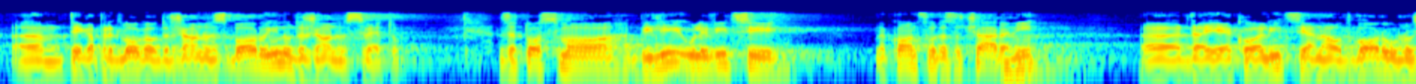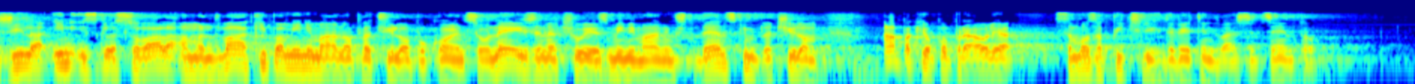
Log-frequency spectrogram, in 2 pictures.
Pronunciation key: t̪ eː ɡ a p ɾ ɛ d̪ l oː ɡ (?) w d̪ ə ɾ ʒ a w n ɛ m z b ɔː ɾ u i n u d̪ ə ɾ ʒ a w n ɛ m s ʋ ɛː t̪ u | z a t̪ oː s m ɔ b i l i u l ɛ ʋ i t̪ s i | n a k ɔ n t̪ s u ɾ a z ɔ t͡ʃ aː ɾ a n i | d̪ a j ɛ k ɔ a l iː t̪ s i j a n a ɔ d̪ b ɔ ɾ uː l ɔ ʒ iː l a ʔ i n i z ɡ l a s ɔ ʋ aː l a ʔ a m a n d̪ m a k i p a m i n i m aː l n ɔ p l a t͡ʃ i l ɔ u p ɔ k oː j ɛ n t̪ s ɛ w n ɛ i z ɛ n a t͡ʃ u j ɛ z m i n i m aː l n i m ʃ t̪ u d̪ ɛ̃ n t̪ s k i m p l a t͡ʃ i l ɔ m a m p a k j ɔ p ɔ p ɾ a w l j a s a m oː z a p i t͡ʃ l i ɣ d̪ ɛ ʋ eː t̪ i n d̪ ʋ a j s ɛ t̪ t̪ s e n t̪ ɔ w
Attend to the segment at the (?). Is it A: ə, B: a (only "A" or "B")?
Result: B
